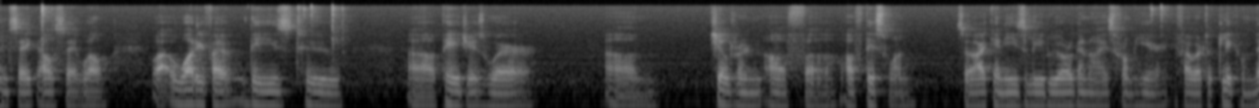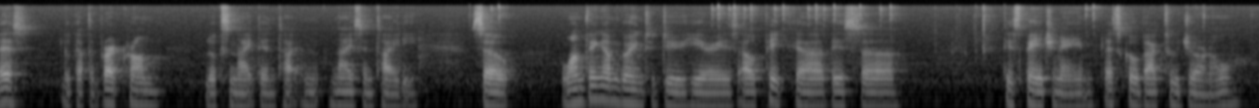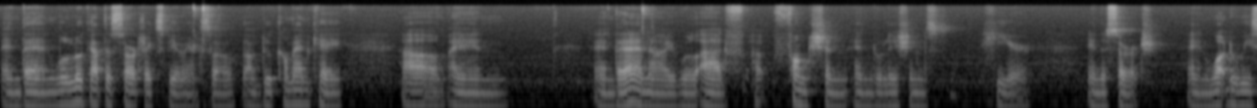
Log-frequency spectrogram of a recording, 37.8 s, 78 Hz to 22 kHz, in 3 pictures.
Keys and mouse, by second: 0.5 Tab, 3.1 click, 3.4 Tab, 11.5 click, 17.5 click, 19.7 click, 19.9 click, 20.1 click, 20.4 click, 20.7 click, 22.4 super+c, 23.5 click, 27.2 super+k, 31.6 super+v.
